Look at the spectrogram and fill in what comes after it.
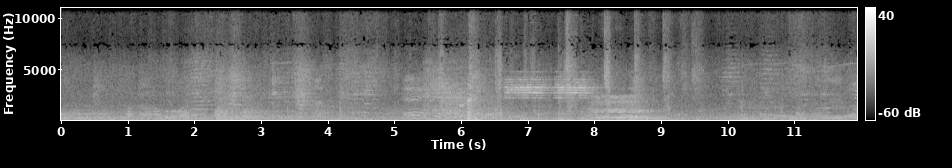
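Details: Cattle bought for Qurbani at Eid ul-Adha 2024 give drawn-out harmonic lowing moos amid dense background noise, music and bustle.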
